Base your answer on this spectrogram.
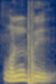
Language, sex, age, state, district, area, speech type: Tamil, male, 45-60, Tamil Nadu, Thoothukudi, rural, read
